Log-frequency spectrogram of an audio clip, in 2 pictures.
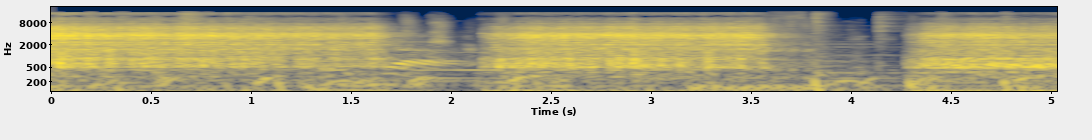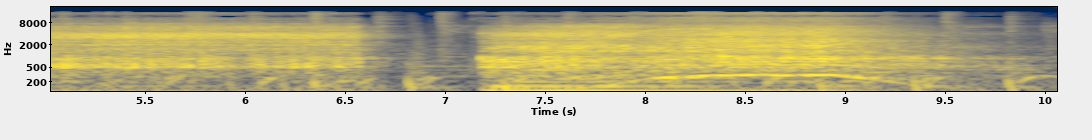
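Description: Single-serve bullet-style blender grinding a cupful of dry nuts (cashews, almonds) into thandai masala powder, pulsed in four bursts with short pauses between them. The last burst is the loudest and ends just before the close.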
